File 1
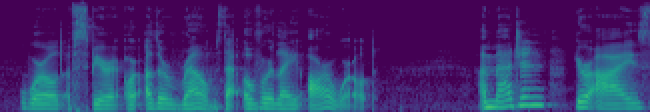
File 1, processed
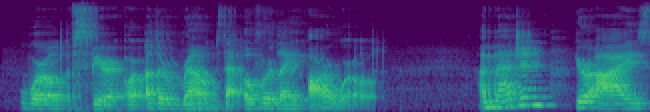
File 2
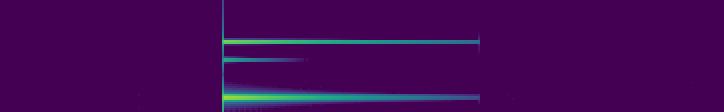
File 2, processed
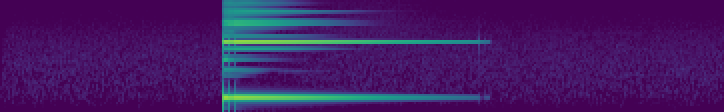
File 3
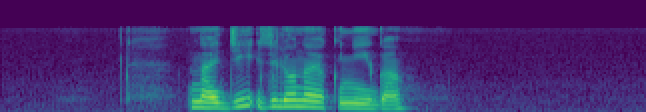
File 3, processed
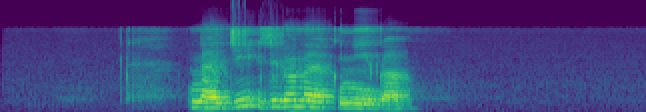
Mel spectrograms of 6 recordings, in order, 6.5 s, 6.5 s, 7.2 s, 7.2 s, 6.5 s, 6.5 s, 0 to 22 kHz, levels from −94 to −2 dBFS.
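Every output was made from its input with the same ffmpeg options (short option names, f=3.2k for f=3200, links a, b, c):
-filter_complex "[0:a]asplit=2[a][b];[b]highpass=f=720:p=1,volume=17dB,asoftclip=type=tanh:threshold=-7dB[c];[a][c]amix=inputs=2:normalize=0,lowpass=f=4.3k:p=1,volume=-6dB,aecho=1:1:52.48|110.8:0.447|0.355,adynamicequalizer=threshold=0.02:dfrequency=6100:dqfactor=0.7:tfrequency=6100:tqfactor=0.7:attack=5:release=100:ratio=0.375:range=2.5:mode=boostabove:tftype=highshelf"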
